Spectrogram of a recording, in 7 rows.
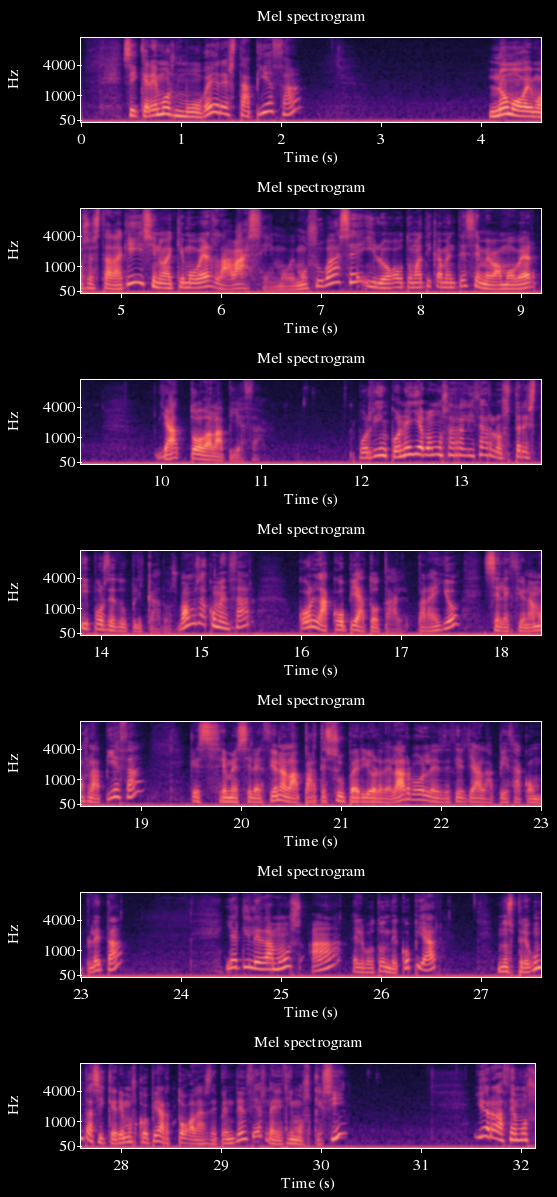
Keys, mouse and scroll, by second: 11.5 click, 12.5-14.4 middle drag, 14.9 scroll down 1, 15.4-16.2 middle drag, 18.1 click, 26.4 click, 30.6 click.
